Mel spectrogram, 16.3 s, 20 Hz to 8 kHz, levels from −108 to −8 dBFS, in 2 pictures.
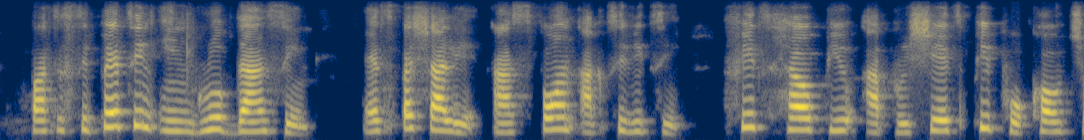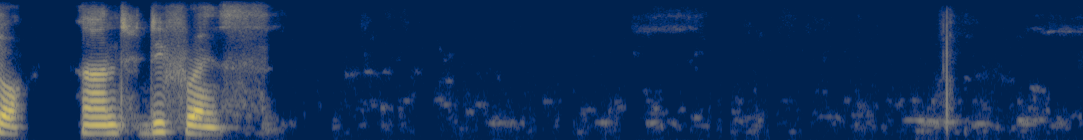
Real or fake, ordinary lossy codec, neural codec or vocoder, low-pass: fake; Opus, 32 kbps; autoencoder, 48 kHz, 128 numbers a frame, DAC-VAE, trained on Japanese speech; 7.2 kHz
